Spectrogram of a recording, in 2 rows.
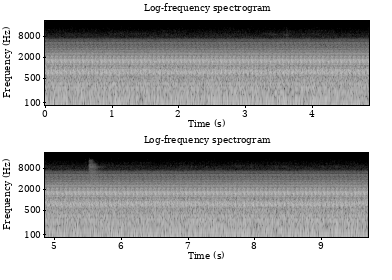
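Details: Philips 1.5T MRI scanner recorded inside the scan room: loud continuous rapid buzzing hum during a scan sequence, normal machine noise.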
